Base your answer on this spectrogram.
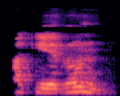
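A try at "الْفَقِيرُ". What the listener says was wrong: Fakiru. Udah ada al.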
